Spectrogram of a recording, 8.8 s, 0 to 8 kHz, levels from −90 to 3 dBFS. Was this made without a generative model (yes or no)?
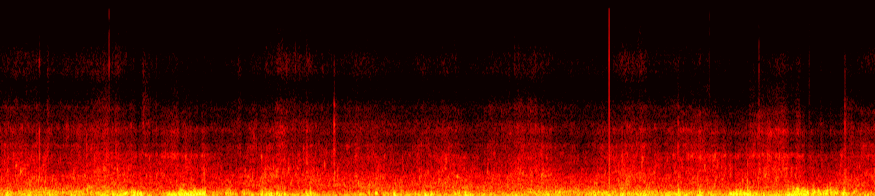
no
